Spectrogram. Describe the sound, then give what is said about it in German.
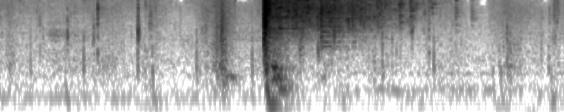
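A steel pipe smashes a car window in one sudden, loud crash of breaking glass, followed by a brief scatter of tinkling shards that fades within a second or two against a quiet background. “Ich habe ein Stahlrohr in der Hand und laufe auf eine Autoscheibe zu.”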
